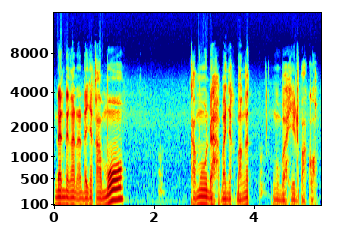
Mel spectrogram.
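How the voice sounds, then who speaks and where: A man's voice: deep voice, expressive, slow, muffled recording, exaggerated voice. A young man playing an affectionate, teasing boyfriend in an ASMR roleplay, laughing as he talks. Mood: playful.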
